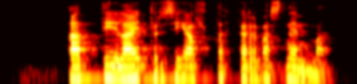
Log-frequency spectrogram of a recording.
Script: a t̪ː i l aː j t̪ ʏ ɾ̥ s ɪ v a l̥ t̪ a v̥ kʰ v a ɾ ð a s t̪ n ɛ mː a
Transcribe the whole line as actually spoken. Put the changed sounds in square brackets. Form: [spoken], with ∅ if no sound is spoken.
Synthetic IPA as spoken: a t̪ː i l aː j t̪ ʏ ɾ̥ s ɪ [ɣ] a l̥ t̪ a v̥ kʰ v [ɛ] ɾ [v] a s t̪ n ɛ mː a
